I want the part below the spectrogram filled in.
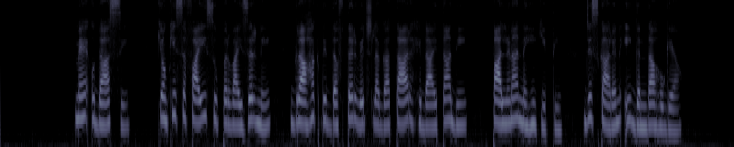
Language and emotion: Punjabi, sad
